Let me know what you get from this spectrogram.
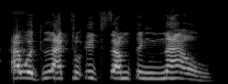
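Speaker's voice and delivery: very loud, harsh, high German accent. Asked to say a phrase with a german accent, harsh german accent. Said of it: "they're always very harsh".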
